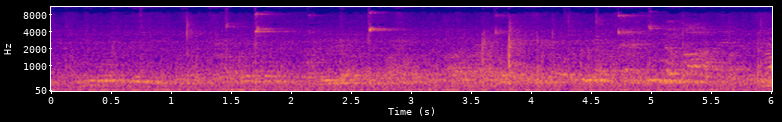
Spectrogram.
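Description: Quick footfalls and thuds on a gym floor with a few brief shoe squeaks, from people running an agility ladder drill. Voices chatter underneath in an echoing hall.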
